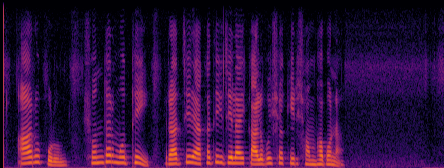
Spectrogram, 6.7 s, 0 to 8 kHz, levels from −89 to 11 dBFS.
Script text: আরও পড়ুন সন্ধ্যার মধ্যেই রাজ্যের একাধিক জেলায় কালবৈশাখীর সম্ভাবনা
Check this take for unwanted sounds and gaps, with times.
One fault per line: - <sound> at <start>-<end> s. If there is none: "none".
none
